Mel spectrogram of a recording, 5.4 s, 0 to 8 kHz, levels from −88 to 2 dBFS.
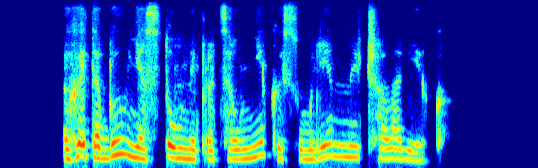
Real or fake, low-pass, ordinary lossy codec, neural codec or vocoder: fake; 7.2 kHz; Opus, 16 kbps; codec, 16 kHz, 16 kbps, FreqCodec, larger model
